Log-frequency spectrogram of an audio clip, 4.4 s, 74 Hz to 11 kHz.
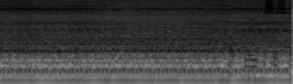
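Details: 1998 Fiat Cinquecento cold idle after radiator replacement, waiting for thermostat to open, heater on with fan: even, settled idle with steady hum and heater fan whir, no knock or miss; healthy.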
